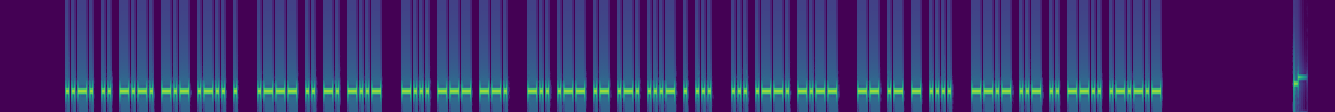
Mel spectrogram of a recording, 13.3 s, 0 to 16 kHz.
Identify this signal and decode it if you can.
Morse code, heard as a keyed tone, about 40 wpm, 700 Hz. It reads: FICKLE JINX BOG DWARVES SPY MATH QUIZ.
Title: Pangram Challenge v2 - 40wpm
